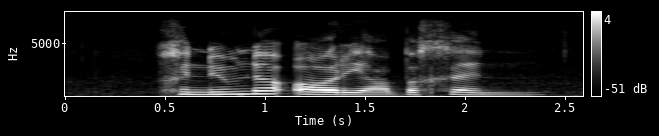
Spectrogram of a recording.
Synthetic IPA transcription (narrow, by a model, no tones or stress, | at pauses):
χənumdəʔɑːɾiɐbəχən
